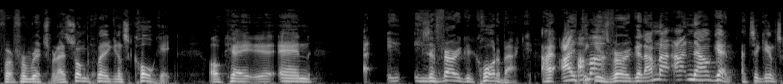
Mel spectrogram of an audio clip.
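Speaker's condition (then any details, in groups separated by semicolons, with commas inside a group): No condition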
